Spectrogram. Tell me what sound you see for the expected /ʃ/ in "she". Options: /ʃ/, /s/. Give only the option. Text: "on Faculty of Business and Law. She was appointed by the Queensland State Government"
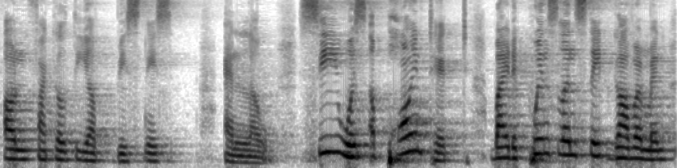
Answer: /s/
